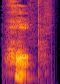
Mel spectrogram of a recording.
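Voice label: "hop", British English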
